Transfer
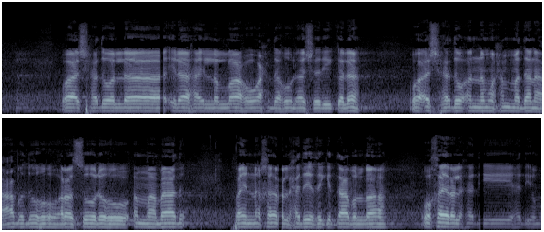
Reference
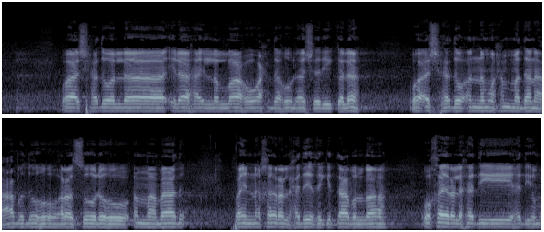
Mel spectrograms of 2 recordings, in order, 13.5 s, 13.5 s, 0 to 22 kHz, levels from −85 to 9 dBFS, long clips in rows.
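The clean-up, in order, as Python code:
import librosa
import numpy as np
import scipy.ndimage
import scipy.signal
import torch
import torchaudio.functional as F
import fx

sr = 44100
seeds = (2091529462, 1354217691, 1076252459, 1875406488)

y = fx.fix_interpolate(x, sr, at_s=(1.97, 10.2, 12.72), length_ms=42.0)
y = fx.gain(y, sr, db=fx.steps((0.0, 0.0), (12.46, 10.0)))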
